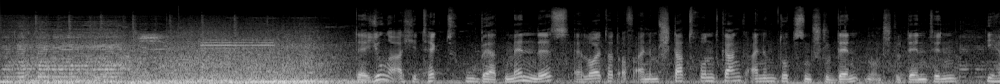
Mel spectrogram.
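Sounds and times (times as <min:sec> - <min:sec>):
city traffic jam with cars and trucks: 0:00.0 - 0:09.9
speech: 0:03.6 - 0:09.9.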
